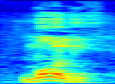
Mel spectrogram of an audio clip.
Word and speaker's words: moli: So so this word, we went over this earlier, moli, right? If you notice, I emphasized that first one, right? Moli, because that's the second to the last, because there's only two syllables, right?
